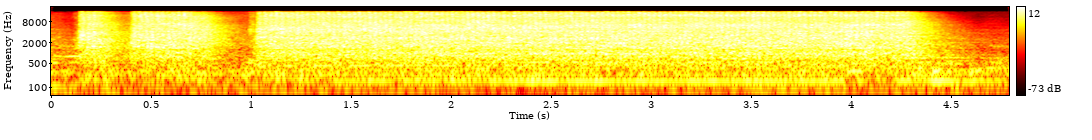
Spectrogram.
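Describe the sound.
A power tool drives in screws with a loud, steady mechanical whir, broken by two short pauses near the start before running continuously and tapering off at the end.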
